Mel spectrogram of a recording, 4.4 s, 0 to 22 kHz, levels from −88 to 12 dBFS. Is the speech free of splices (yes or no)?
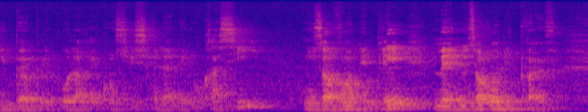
no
